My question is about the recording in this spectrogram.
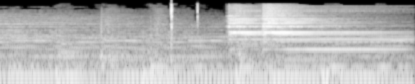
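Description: Background music with a bright bell-like chime sound effect, the subscribe-button notification bell, ringing out a little past a second in and fading slowly, just after two quick clicks.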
